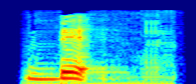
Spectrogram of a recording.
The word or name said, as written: bip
